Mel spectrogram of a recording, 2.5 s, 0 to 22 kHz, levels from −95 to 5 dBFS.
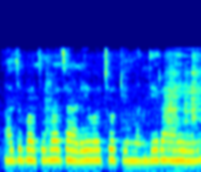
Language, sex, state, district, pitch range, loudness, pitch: Marathi, female, Maharashtra, Dhule, 195-210 Hz, -32 LUFS, 205 Hz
